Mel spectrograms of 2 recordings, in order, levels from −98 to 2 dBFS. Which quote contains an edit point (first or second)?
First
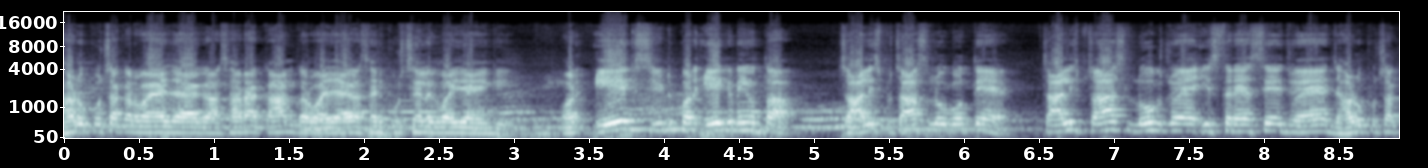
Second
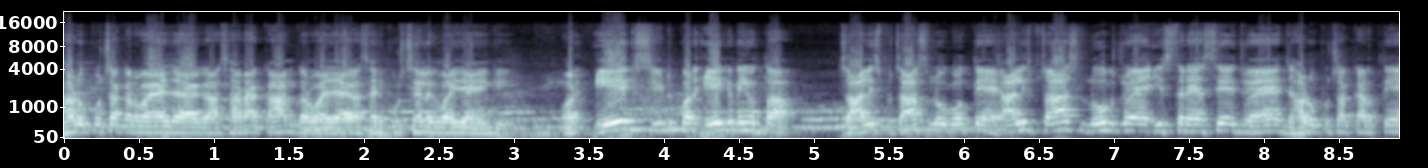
second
